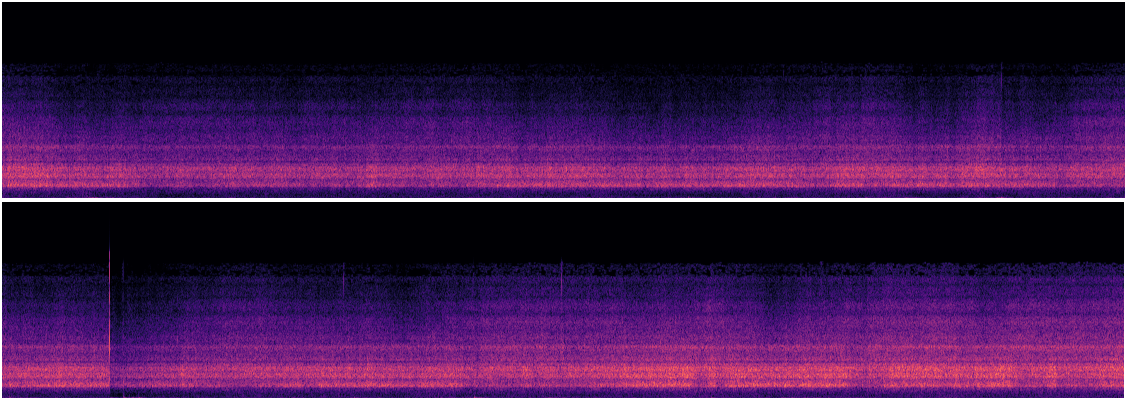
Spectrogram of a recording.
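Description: Snowboard sliding over packed snow, a steady scraping hiss, with wind buffeting the action camera's microphone as a low rumble and a few short knocks from bumps in the run.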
